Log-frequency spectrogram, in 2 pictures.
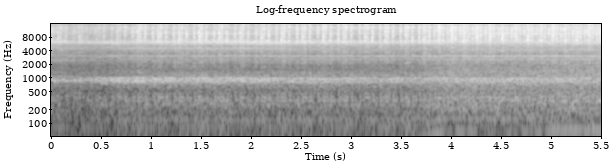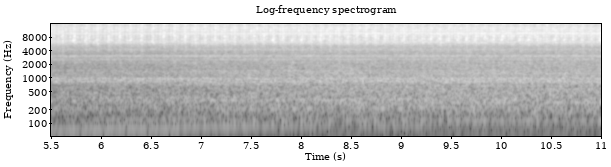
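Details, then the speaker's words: Mercedes 4.5 engine that long ran rough, dwell and timing set only by hand, briefly warmed: from a steady idle it is raced up and revs cleanly and strongly with no misses, knocks or hesitation. Now running normally. "I'm going to race the engine up so you can see how well this engine runs now."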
